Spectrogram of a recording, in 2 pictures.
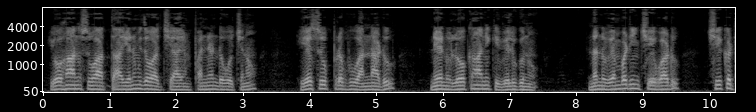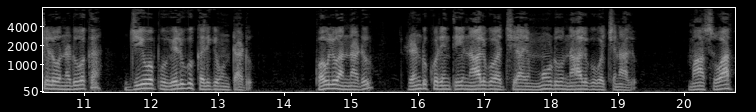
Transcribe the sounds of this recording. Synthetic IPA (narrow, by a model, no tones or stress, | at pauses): jɔːɦaːnusuʋaːɾt̪ːaːe̞nimid̪oːɐd̪ʱjaːjɐmpɐnːe̞ɳɖuʋɐt͡ʃːinɐm | je̞ːsupɾɐbʱuɐnːaːɽu | ne̞ːnulɔːkaːnikiʋe̞luɡunu | nɐnːuʋembɐɽiɲt͡ʃɛːʋaːɽu | t͡ʃiːkɐʈilo̞ːnɐɽuʋɐkɐ | d͡ʒiːʋɐpuʋe̞luɡukɐliɡiuɳʈa̰ːɽṵ | pɐwluɐnːaːɽu | ɾe̞ɳɖukoɾint̪inaːluɡuɐd̪ʱjaːjɐmːuːɽunaːluɡuʋɐt͡ʃːinaːlṵ | maːsuʋaːɾt̪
